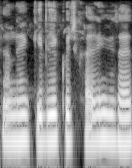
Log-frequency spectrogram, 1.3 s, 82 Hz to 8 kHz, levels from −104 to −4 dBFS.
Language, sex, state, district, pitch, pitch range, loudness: Hindi, male, Uttar Pradesh, Hamirpur, 175 Hz, 170-180 Hz, -14 LUFS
